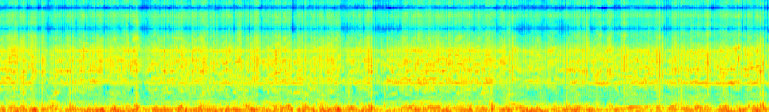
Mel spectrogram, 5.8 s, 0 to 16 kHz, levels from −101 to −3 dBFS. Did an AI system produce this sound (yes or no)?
yes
